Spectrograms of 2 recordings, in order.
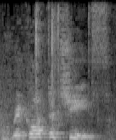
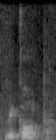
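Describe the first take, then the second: First: Said in the usual way. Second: "Ricotta" with an Italian accent, softer, lower and clipped to "ricot"; little Italian accent. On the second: Shown as a demonstration. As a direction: toss off "Ricotta" the Italian way, quietly. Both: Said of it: "I'm trying to throw in a little accent there".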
